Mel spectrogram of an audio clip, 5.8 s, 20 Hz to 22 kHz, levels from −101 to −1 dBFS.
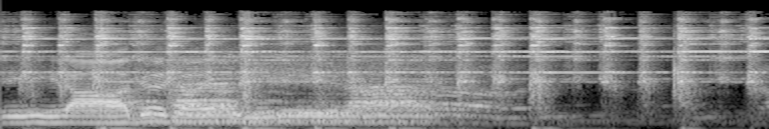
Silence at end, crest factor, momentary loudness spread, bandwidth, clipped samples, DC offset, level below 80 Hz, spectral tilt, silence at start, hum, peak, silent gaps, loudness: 0 s; 14 dB; 5 LU; 16.5 kHz; under 0.1%; under 0.1%; -58 dBFS; 0 dB/octave; 0 s; none; 0 dBFS; none; -12 LUFS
